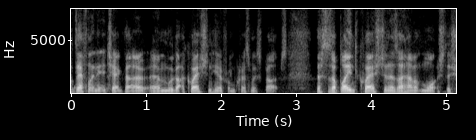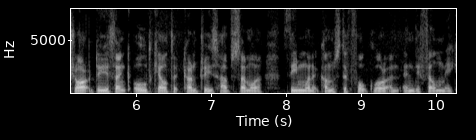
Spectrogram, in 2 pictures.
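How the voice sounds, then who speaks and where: A man with a Scottish accent at a very fast pace, fairly even intonation, the sound dry and close with no echo. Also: medium pitch for a man. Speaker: podcast host. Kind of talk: live podcast interview.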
